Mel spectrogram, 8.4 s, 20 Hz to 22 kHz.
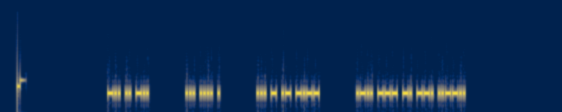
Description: Morse code, heard as a keyed tone, about 42 wpm, 700 Hz. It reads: DID SHE STAY LONG?
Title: 3x Word-Spacing - Sentences from Top 500 Words - 45wpm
